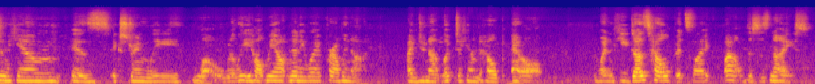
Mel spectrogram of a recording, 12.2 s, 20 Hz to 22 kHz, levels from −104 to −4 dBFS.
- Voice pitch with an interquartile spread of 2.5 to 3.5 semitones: Yes, average, 2.8 semitones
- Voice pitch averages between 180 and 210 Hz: Yes, high, 190 Hz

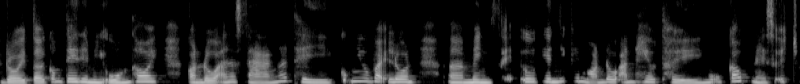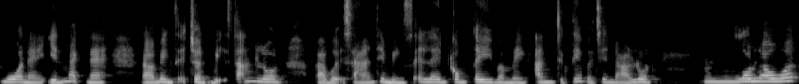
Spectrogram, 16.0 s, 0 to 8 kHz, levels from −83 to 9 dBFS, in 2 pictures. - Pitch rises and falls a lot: No, average, 3.8 semitones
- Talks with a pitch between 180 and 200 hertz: No, high, 235 Hz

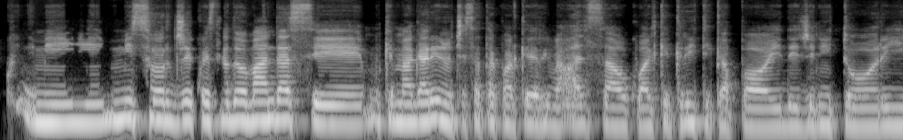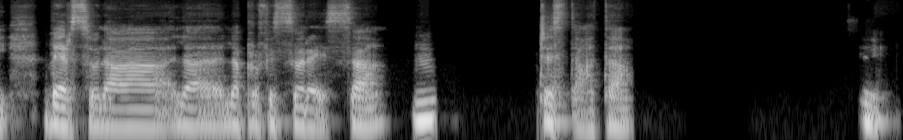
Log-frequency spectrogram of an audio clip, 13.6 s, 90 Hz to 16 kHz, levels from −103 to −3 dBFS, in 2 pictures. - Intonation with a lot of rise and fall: No, average, 2.8 semitones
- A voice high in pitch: No, medium, 165 Hz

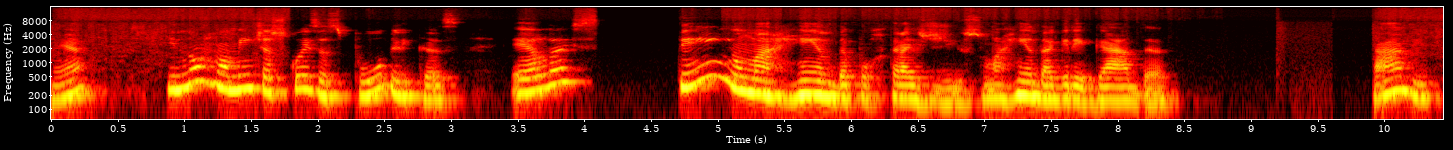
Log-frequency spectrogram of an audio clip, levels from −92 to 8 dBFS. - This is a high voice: Yes, high, 195 Hz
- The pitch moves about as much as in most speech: No, wide, 8.0 semitones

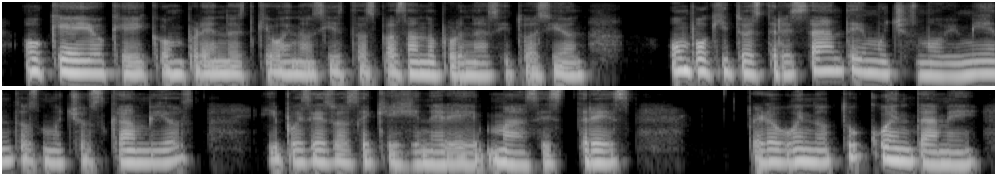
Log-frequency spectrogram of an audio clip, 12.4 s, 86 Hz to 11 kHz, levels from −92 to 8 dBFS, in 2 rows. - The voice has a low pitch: No, medium, 175 Hz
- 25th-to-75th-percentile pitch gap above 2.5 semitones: No, narrow, 1.9 semitones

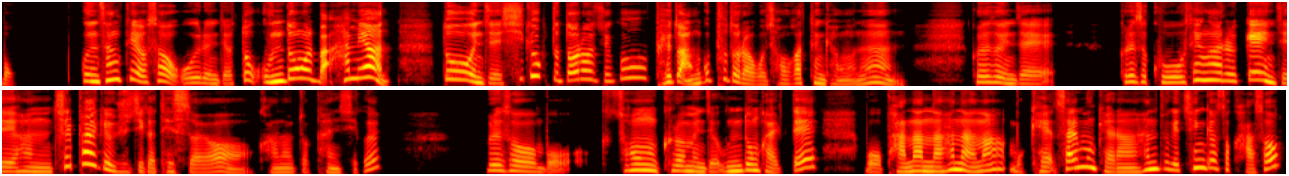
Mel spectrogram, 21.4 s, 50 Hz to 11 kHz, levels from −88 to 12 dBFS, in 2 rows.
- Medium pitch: No, high, 215 Hz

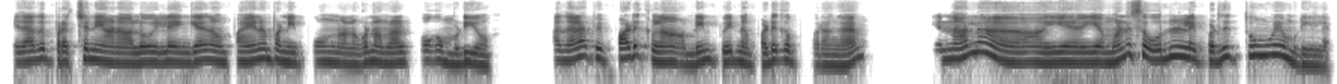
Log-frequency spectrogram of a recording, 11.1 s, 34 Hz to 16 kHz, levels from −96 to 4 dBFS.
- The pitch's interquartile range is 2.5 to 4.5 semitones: Yes, average, 3.6 semitones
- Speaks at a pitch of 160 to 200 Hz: Yes, medium, 185 Hz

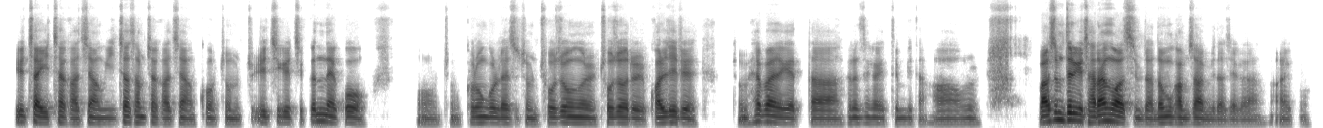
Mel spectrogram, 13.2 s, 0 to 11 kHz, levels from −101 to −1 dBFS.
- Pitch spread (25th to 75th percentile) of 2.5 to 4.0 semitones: Yes, average, 3.4 semitones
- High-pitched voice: No, low, 100 Hz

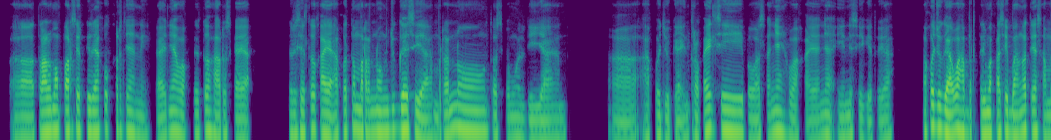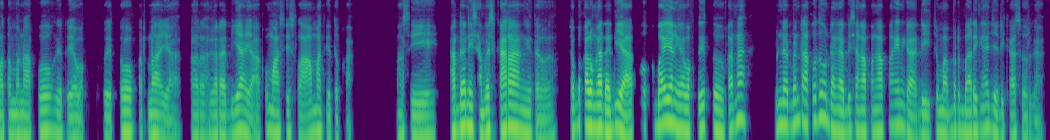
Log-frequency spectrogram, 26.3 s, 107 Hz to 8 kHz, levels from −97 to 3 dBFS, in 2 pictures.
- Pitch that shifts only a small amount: No, average, 3.5 semitones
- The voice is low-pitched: Yes, low, 125 Hz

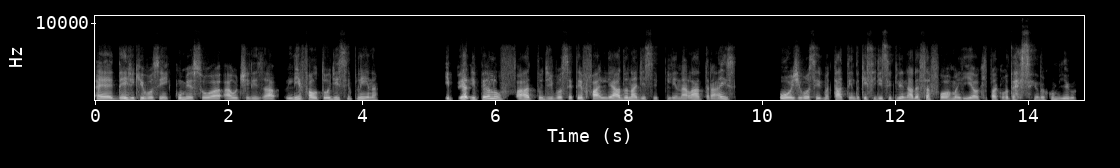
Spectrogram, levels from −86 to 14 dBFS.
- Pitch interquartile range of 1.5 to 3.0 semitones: No, average, 5.2 semitones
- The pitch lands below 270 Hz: Yes, medium, 140 Hz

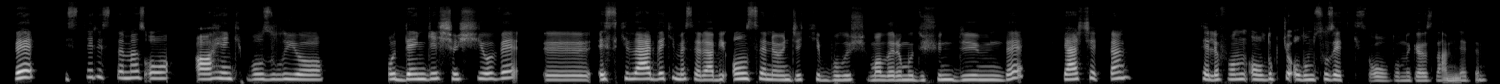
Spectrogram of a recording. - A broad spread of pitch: No, average, 3.7 semitones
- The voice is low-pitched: No, high, 235 Hz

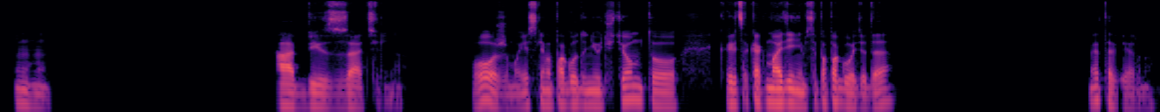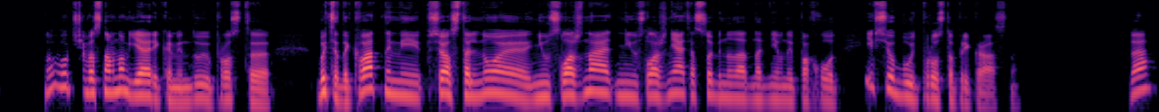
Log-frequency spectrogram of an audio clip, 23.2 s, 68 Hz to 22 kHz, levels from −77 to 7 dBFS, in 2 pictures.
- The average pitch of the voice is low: Yes, low, 130 Hz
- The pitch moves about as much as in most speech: No, wide, 8.2 semitones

